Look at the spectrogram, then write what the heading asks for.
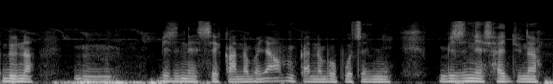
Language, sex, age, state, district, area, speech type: Manipuri, male, 18-30, Manipur, Chandel, rural, spontaneous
